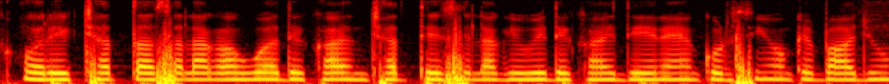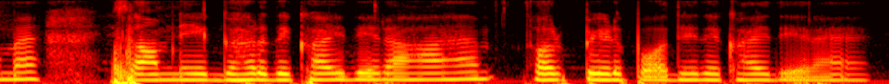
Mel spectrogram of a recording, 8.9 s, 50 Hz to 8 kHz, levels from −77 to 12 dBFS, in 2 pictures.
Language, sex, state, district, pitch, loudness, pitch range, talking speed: Hindi, female, Maharashtra, Chandrapur, 225 Hz, -15 LUFS, 215-225 Hz, 220 wpm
